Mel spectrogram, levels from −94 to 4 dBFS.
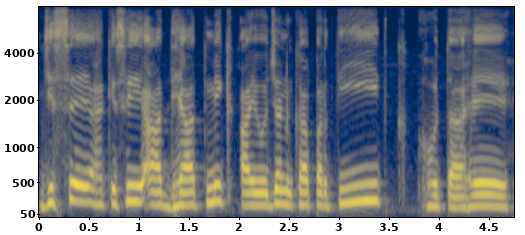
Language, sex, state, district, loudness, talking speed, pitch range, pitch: Hindi, male, Jharkhand, Ranchi, -13 LUFS, 115 wpm, 170-220 Hz, 185 Hz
